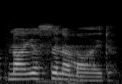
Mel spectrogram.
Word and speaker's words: niacinamide: Niacinamide. Niacinamide. I was not pronouncing it like that.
